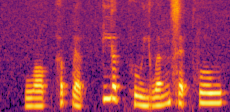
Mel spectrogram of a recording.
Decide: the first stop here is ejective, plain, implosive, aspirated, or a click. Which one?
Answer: plain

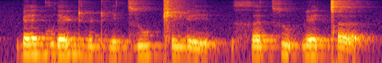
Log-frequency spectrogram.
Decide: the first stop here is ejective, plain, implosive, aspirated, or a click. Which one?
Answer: plain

